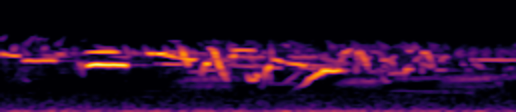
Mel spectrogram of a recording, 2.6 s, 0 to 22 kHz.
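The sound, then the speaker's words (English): Birdsong heard through a steep filter around 2.5 kilohertz, applied to a mix that also held people talking and highway noise, leaving only thin, bright whistles and quick rising and falling chirps tumbling over one another for a couple of seconds, with no other sounds. “Birdsong makes it through.”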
